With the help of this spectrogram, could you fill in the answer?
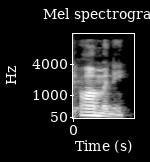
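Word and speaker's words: Khamenei: death of homonyy and that's the way I understand the correct pronunciation is I always say clmanian I hear that all the time but I've heard some Iranians say homonyy and you know I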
